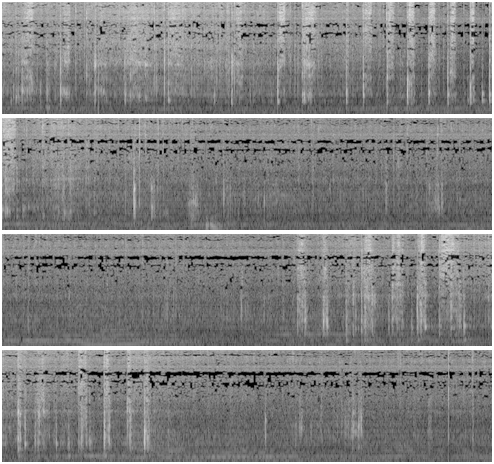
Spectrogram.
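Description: Chopped shallots, garlic and chilies sizzling in oil in a small aluminium camping pan on a portable gas stove, a steady frying hiss. A metal spoon scrapes and clicks against the pan as they are stirred, in two spells: during the first several seconds and again about twenty seconds in.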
